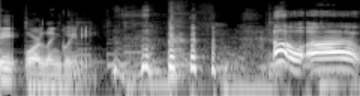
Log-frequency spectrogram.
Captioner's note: laughing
